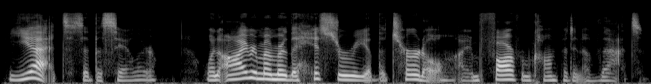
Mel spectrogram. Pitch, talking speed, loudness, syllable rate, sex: 205 Hz, 175 wpm, -18 LUFS, 4.6 syllables/s, female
